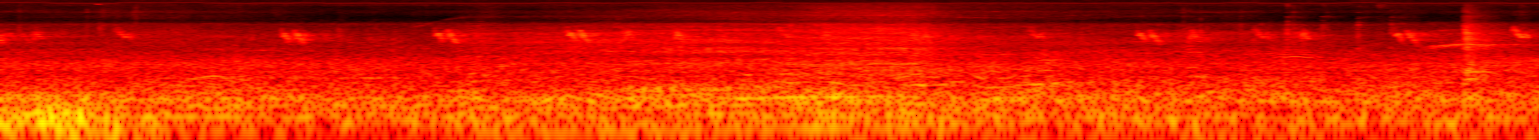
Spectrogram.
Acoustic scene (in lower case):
residential area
